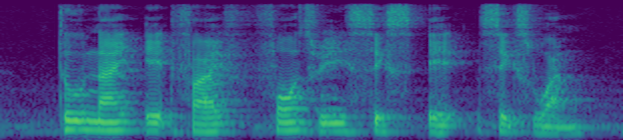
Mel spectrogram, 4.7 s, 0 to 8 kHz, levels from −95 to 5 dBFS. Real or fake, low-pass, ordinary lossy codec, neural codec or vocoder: fake; 7.2 kHz; none; codec, 16 kHz, 16 kbps, FreqCodec, larger model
